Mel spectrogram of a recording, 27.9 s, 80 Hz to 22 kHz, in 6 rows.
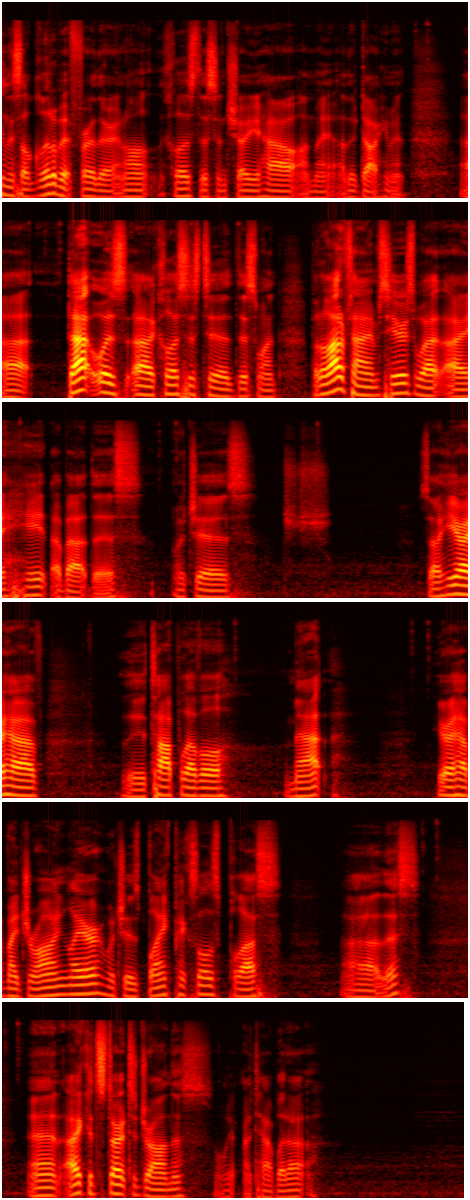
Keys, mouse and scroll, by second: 1.1 ctrl+w, 1.1-1.6 scroll, 2.4 click, 4.3 click, 5.3 click, 6.6 click, 7.0 click, 9.5 click, 11.1 click, 12.5 click, 14.3 middle click, 14.3 middle click, 14.4 middle click, 15.7 click, 16.3 click, 17.1 click, 17.1 scroll, 18.3 click, 23.0 click, 23.5 click, 23.6 b.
